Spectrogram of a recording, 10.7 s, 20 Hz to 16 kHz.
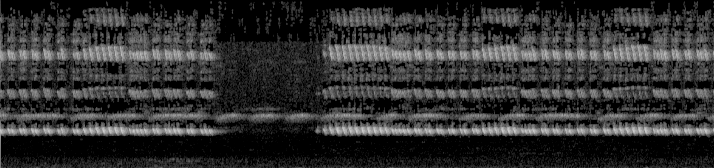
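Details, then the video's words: Crickets and other autumn insects in a home garden field at night, recorded on a DR-40X: rapid high pulsed chirps in steady bursts, a three-second pause where a softer, smooth, continuous tone from another insect carries on, then dense chirping resumes. "秋の虫の声 ASMRでおやすみなさい 〜虫の音を枕元で聞いてね〜 こおろぎ他"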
